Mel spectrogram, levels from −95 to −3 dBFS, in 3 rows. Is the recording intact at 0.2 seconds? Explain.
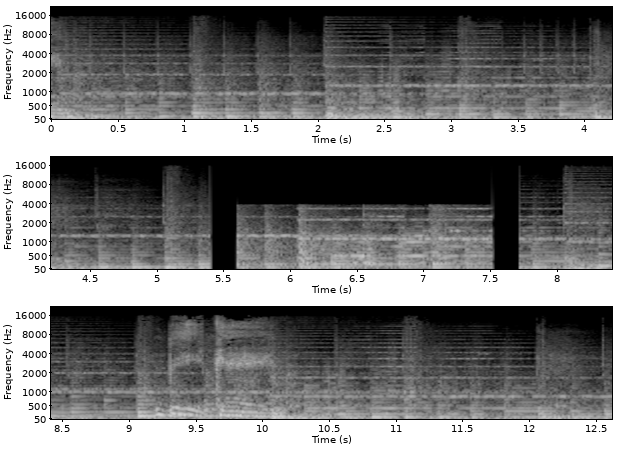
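Yes, the audio at 0.2 seconds is intact, with no dropout, click, distortion or other audible fault at that moment.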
